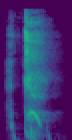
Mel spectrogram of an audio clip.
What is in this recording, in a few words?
human FEMALE sneeze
